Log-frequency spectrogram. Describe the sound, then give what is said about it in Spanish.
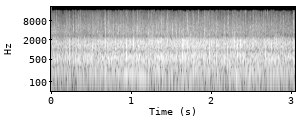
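A crowd claps together in dense, steady applause for the Lord, a bright continuous patter of many hands at an even loudness for the whole stretch, with no voices standing out. “Puede dar un aplauso al Señor que se lo merece.”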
